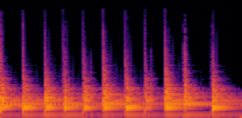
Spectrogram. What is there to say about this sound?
tambour djembe in french, recording for training rhythmic sample base music.
loop, djembe, drum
